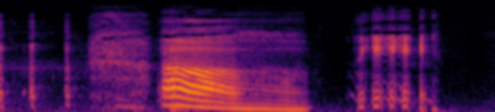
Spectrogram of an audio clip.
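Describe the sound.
A person does a loud goat-bleat impression, one wavering, nasal cry about a second long that slides downward in pitch, with breathy noises before and brief talk or laughter after.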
